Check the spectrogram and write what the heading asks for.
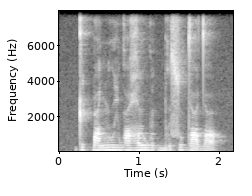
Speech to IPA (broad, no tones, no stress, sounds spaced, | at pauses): ʈ i k͡p ɑ n u i̯ w ɑ ʁ ɯ w ø ɡ͡b ɯ s u d̪ ɑ d̪ ɑ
